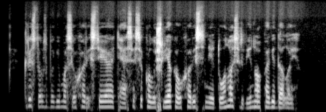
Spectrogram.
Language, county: Lithuanian, Utena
